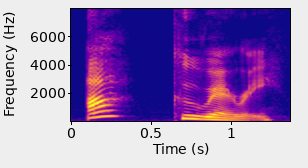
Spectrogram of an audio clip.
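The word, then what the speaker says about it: Akureyri: I'll do a podcast about this town soon, but for now, just say Akureri. Accent on the first syllable.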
